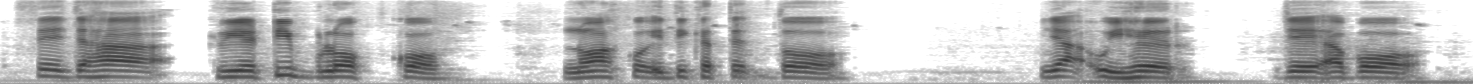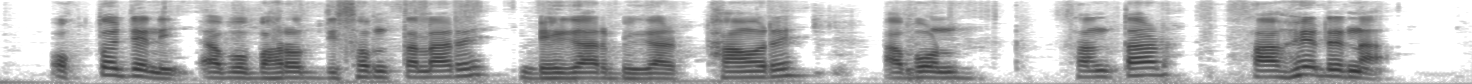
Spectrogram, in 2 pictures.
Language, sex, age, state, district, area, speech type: Santali, male, 45-60, Jharkhand, East Singhbhum, rural, spontaneous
